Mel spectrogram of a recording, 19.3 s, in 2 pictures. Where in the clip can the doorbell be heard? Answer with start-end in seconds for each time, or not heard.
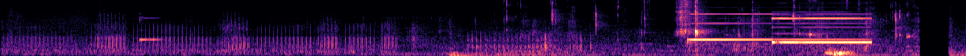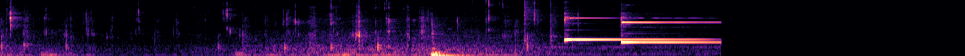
0.9-1.6, 6.8-8.8, 14.9-16.9.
